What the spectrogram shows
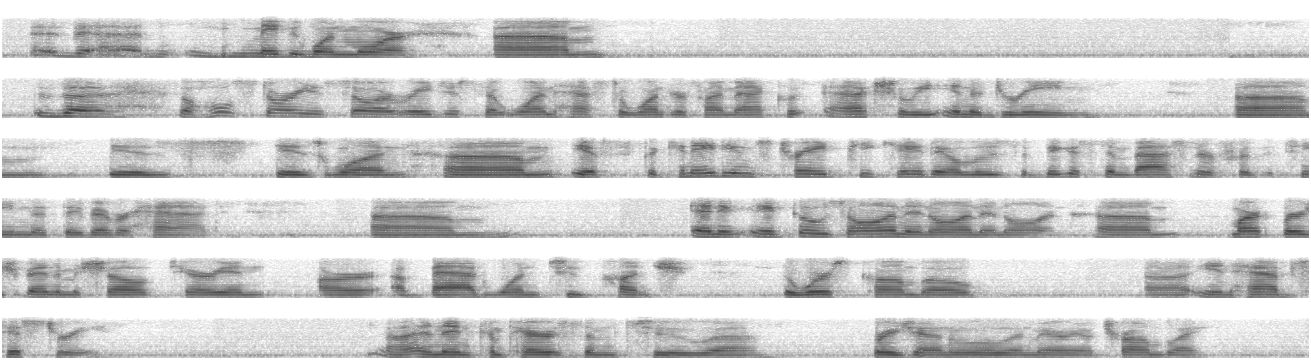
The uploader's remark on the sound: we take your phone calls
